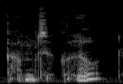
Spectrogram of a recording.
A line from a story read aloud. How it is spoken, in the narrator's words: Xochitl asks, or tries to, because it won't come out as more than a whisper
